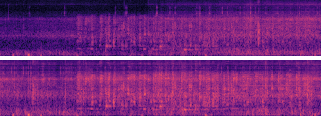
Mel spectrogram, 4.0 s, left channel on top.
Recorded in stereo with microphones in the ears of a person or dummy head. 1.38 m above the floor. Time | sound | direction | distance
1.0 | typing on a keyboard | 65° right (ahead or behind) | ?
